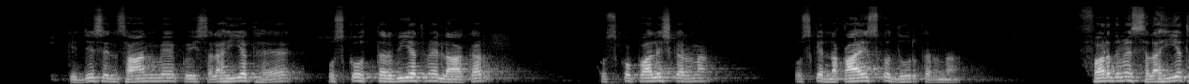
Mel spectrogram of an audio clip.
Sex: male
